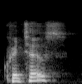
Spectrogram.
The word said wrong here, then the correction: Quinones: I thought it was Quinones. – Quinones, yeah, thank you.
